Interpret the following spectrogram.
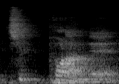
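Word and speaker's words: צפורה: 않고 뭐 해요 10보라는 이제 원래 원어 발음이 칙포라인데 치포라는 작은 새라는 뜻입니다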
